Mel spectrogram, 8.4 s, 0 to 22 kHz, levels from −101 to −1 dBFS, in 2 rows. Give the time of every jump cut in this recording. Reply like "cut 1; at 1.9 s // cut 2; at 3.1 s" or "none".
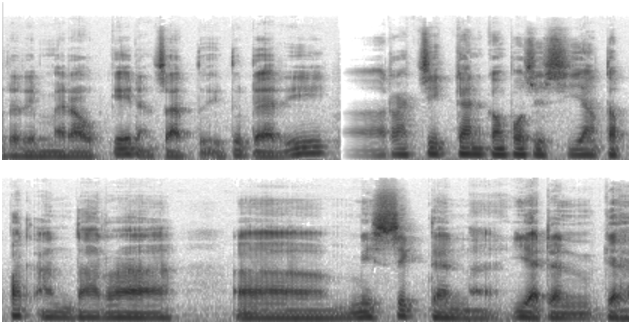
cut 1; at 2.7 s // cut 2; at 7.3 s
